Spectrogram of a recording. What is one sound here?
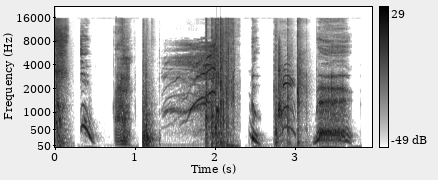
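A metal can clatters onto a wooden floor.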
